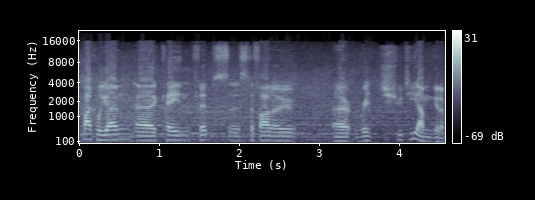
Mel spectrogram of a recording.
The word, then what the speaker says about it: Ricciuti: Ricciuti. Okay. That's a miracle that I got that even close to being right. Well, to be fair, it's actually Ricciuti. Oh, Rigiuti.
